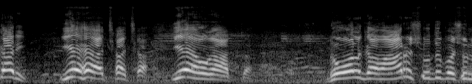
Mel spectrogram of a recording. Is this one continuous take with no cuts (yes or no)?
yes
